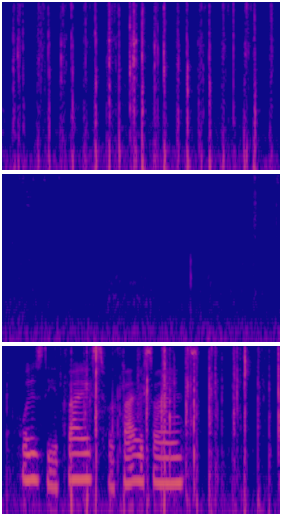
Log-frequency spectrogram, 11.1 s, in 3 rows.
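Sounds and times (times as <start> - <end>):
crystal gemstone oracle cards being shuffled: 0.1 - 4.3, 8.1 - 11.1
speech: 7.7 - 10.1.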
